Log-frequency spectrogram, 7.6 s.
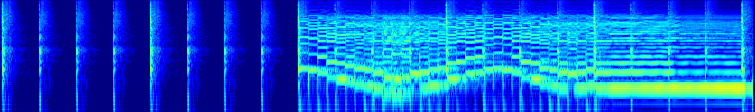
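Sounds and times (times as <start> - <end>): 
guitar playing hirajoshi and harmonic minor scales: 3.0 - 7.5.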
